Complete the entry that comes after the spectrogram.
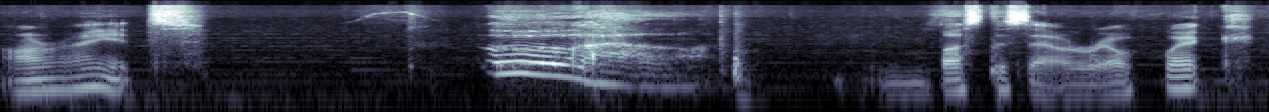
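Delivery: normal talking voice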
